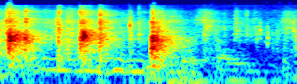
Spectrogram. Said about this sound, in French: Bon bah c'est une bonne réponse. On l'applaudit. Bah les applaudir.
